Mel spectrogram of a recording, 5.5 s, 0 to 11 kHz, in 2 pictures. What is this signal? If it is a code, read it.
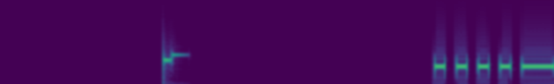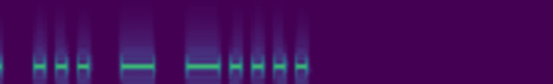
Morse code, heard as a keyed tone, about 22 wpm, 700 Hz. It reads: 4ST6
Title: Four Challenging Letter-Number Combinations 22wpm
